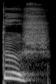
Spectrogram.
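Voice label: "тыш", Komi, female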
